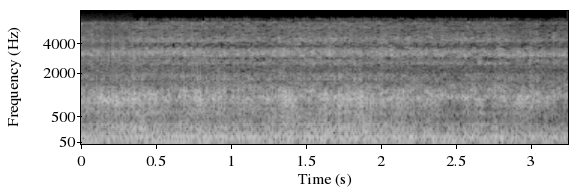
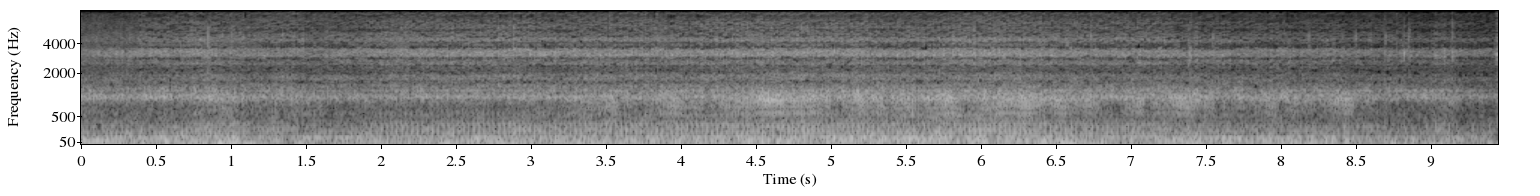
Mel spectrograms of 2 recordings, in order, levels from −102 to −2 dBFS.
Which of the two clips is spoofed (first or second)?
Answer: first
